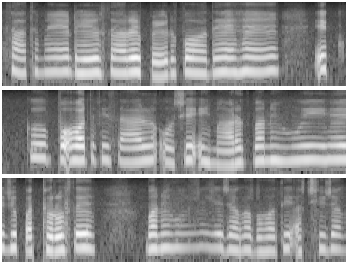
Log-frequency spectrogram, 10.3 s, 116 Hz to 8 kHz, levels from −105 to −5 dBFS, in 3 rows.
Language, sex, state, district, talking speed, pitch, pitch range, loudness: Hindi, female, Uttar Pradesh, Varanasi, 165 wpm, 240 Hz, 225-245 Hz, -21 LUFS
